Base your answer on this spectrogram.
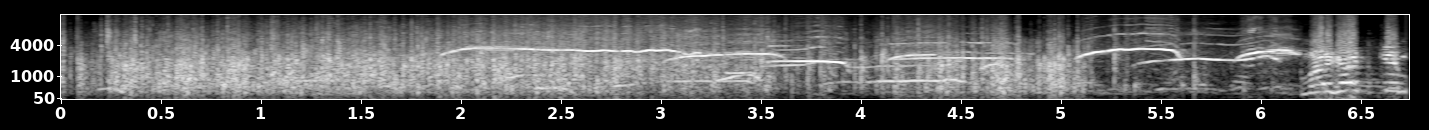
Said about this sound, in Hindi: इसी बात पर बजाओ ताली।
